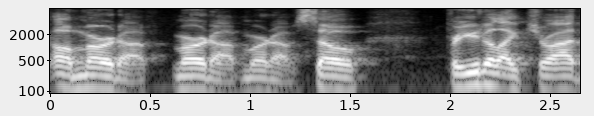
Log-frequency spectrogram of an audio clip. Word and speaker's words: Muradov: Mahmoud Muradov. Yes. Muradov, that's right. If it's said phonetically, nailed it.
